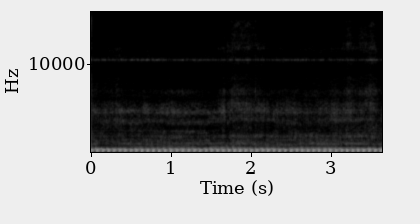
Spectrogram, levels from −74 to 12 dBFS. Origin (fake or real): fake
